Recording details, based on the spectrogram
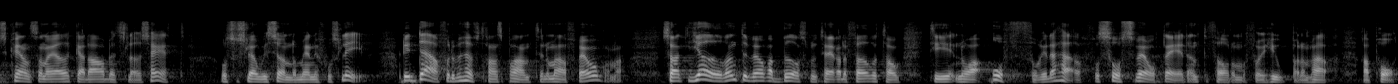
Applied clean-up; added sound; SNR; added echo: none; none; none; none.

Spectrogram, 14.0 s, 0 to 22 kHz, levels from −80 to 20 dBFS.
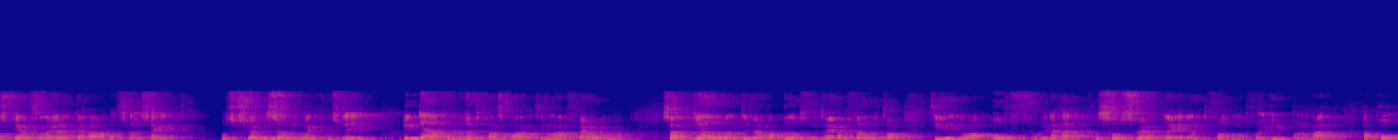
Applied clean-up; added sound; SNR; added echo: neural separator model SepFormer DNS4.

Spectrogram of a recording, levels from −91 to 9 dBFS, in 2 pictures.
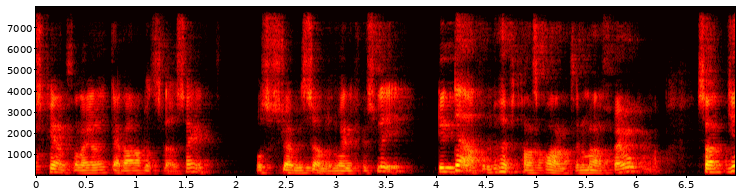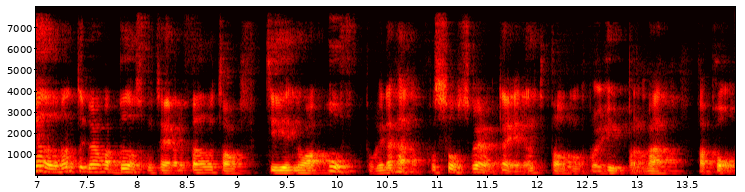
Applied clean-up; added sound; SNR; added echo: neural mask model DeepFilterNet 3.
